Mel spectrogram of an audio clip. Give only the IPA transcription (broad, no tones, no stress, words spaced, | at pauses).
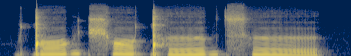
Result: ŋ͡ǃɔɡt͡ʃʰɔ ǃʰɵːɡt͡sʰɵː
